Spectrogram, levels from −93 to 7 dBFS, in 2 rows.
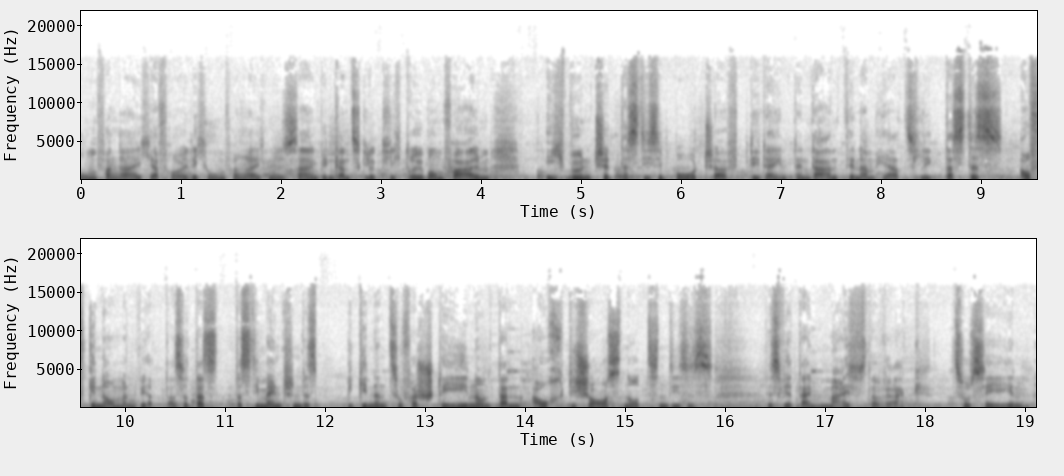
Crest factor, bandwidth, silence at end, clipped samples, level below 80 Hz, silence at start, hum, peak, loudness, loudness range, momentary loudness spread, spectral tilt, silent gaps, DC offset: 22 dB; 18 kHz; 0 s; under 0.1%; -58 dBFS; 0 s; none; -8 dBFS; -31 LUFS; 3 LU; 8 LU; -4 dB/octave; none; under 0.1%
